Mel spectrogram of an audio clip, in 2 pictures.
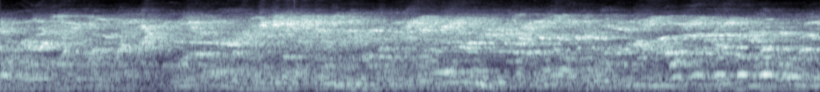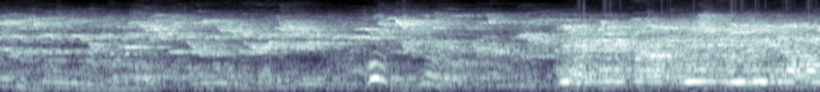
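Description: Magpie robins singing at a songbird contest, many loud overlapping squawks and chirps filling the air with a crowd and an announcer talking over them.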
